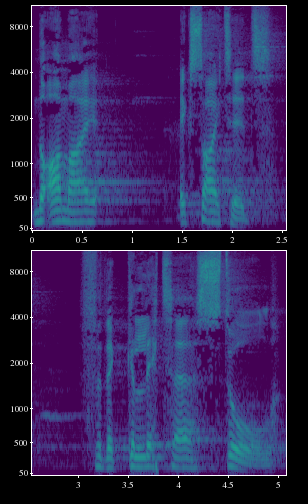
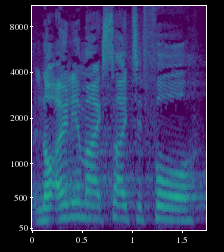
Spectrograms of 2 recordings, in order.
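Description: First: Halting, slow, with long pauses; hesitant. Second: Bright, eager and louder, lifting on I; excited. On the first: Vicar showing reluctance about the glitter stall, hesitant and slow. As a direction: drag your feet over each phrase. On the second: Vicar leading the congregation, eagerly excited. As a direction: sell the excitement to the crowd. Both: Shown as a demonstration. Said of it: "a little bit of hesitation on that one".

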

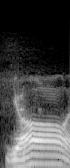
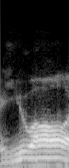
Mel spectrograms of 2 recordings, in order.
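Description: First: "y'all" run into one word, drawn out high and loud; contracted y'all. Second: "you all" as two separate words, loud; uncontracted you all. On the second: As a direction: spell out "you all" in full, both words sounded. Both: Shown as a demonstration.

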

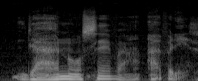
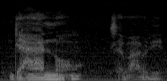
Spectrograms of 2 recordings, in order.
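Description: First: Said in the usual way. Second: Much softer ominous whisper. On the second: Acted. Pastor repeating that the door stays shut, in a soft whisper. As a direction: breathe the line out as a final warning. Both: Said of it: "repeated as whisper".

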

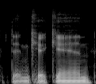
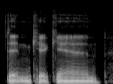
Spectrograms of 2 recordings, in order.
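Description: The two takes are said the same way.

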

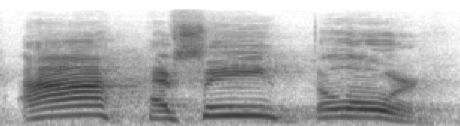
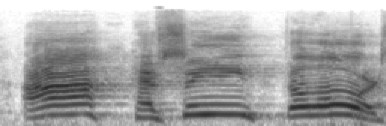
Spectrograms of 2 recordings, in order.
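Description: First: Slow, measured, led for the congregation to echo; call and response. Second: Slow, higher and louder, every word proclaimed; joyful proclamation. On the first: Shown as a demonstration. Pastor leading congregation to repeat, slow call and response. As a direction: say it slowly so everyone can join. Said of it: "Say that with me". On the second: Acted. Mary announcing to the disciples, slow joyful proclamation. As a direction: announce it like the best news ever.

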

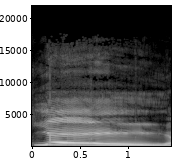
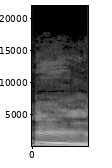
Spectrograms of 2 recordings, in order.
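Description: First: Put-on a forced, half-hearted little cheer for the kid; mock cheer. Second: Higher, hammed-up cheer on command; bigger mock cheer. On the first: Pastor cheering a toddler at the fridge, forced mock cheer. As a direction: pretend to be thrilled at a cup of water. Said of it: "I'm like". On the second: Pastor told by his wife to keep cheering, hammed-up cheer. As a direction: push the fake excitement further because she told you to. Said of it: "She's like, "Keep cheering".

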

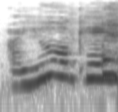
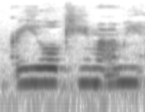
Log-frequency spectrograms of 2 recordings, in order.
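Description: First: Said in the usual way. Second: Soft unvoiced whisper of a worried child. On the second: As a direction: breathe it to hurt mom. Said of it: "He goes".

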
